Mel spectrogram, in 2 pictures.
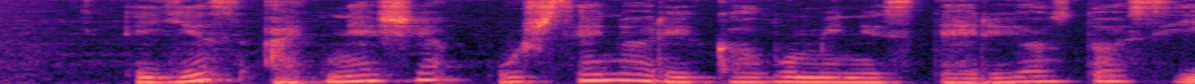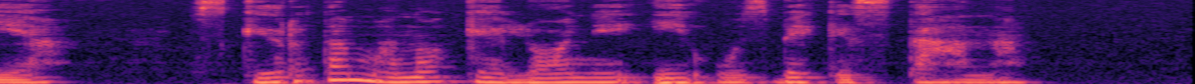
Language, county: Lithuanian, Klaipėda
